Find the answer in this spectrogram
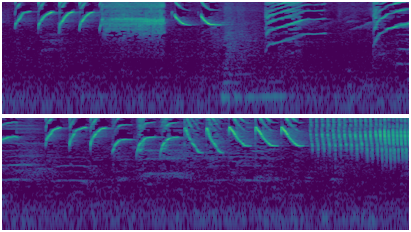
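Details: Canary song meant to stimulate lazy canaries into singing: groups of bright rising and falling whistled sweeps, broken by buzzy bursts, ending in a fast, steady trill.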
